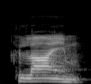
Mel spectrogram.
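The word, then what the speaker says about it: climb: पहला है क्लाइम, क्लाइम. याद रखें एक वर्ड के आखिर में जब बी आता है और बी से पहले एम हो, जिस तरह क्लाइम में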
